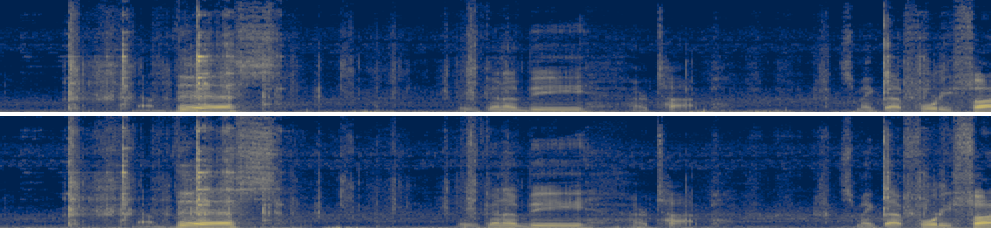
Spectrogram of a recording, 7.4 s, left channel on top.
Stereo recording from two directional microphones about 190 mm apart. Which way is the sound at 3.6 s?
35° right (ahead or behind).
